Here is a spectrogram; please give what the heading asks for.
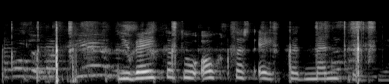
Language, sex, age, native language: Icelandic, female, 12, Icelandic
